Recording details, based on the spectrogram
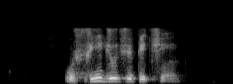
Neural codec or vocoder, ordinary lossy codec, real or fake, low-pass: codec, 16 kHz, 2 kbps, X-Codec, HuBERT features, trained on balanced general audio; Opus, 24 kbps; fake; 5.4 kHz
